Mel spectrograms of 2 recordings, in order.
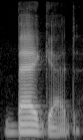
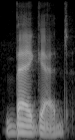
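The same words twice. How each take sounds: First: The stress is on the first syllable. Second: The same.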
